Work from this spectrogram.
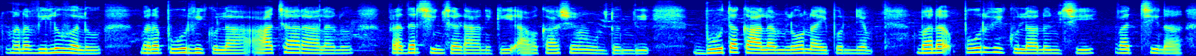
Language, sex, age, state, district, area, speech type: Telugu, female, 18-30, Andhra Pradesh, Anantapur, rural, spontaneous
